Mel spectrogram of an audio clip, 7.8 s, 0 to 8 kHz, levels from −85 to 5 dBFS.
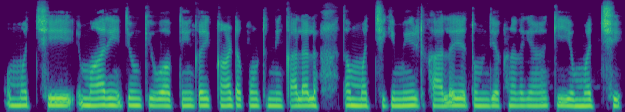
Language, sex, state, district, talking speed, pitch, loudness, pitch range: Garhwali, female, Uttarakhand, Uttarkashi, 175 wpm, 180 Hz, -16 LUFS, 175-185 Hz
